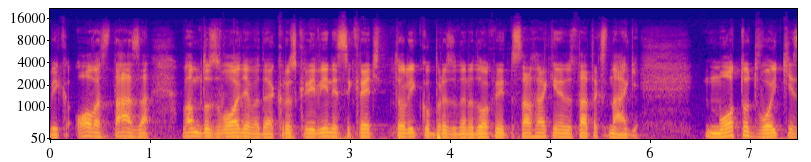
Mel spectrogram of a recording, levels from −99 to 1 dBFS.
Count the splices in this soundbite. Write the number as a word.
one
